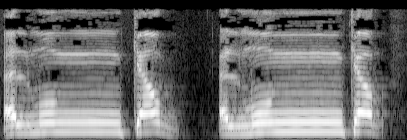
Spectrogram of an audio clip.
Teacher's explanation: يبقى اقول المن دي غنة اهي ومقدارها حركتين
